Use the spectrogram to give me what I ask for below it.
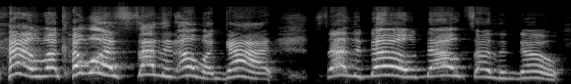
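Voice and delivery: high, loud laughing no; laughing protest. Real, not acted. Laughing at the commenter Southern's confession, high and loud. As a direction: cry no at the commenter through laughter. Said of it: "reacting to commenter Southern".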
